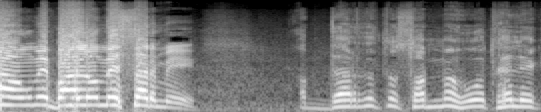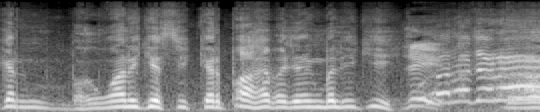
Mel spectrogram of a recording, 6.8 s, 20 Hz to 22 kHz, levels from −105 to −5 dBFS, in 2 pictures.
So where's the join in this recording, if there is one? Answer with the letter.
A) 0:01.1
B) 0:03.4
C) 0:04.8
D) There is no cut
D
